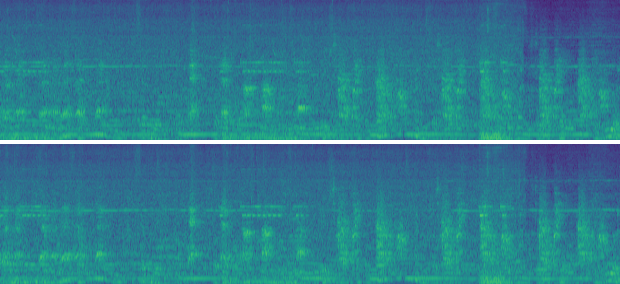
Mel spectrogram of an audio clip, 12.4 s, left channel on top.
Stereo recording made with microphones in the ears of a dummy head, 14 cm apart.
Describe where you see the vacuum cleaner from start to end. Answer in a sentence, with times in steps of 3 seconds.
You can hear the vacuum cleaner on the right from 0 s, in the centre from 6 s and on the right from 9 s.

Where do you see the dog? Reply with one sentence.
You can hear the dog on the right.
